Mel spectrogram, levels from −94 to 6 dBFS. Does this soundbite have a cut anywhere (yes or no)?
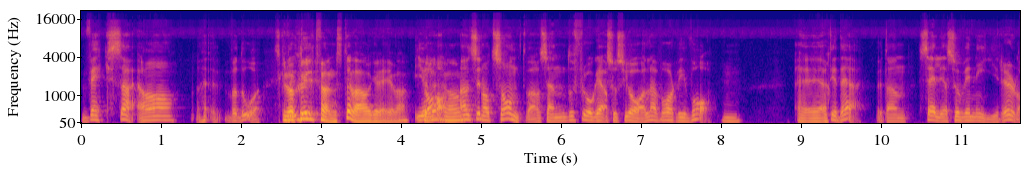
yes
